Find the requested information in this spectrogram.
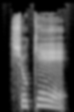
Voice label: "shokei", Japanese; execution

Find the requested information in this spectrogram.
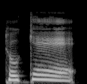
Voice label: "tokei", Japanese

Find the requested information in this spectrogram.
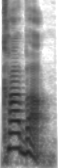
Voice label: "kaba", Japanese

